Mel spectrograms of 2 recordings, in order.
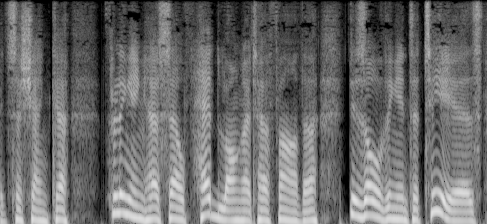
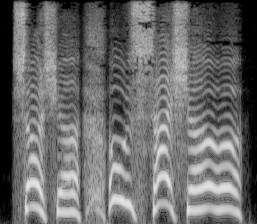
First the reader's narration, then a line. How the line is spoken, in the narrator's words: cried in despair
